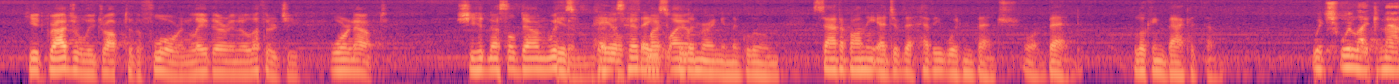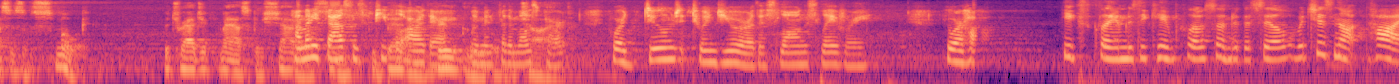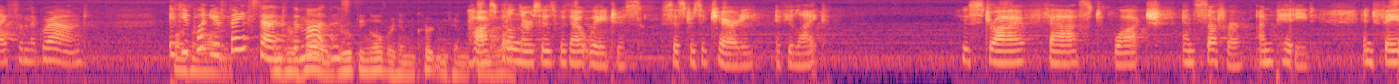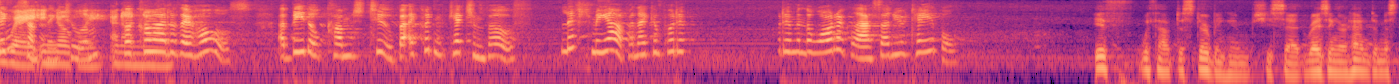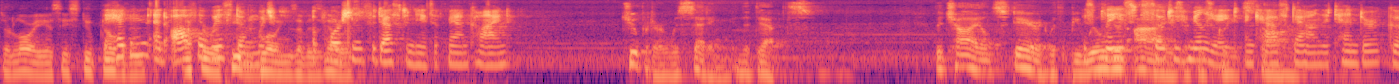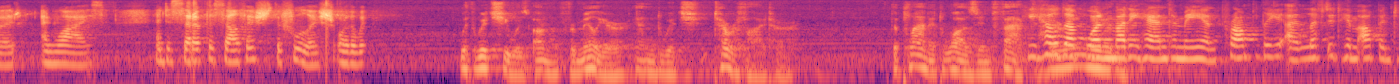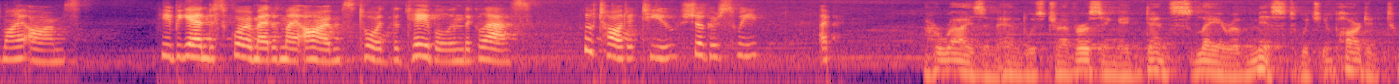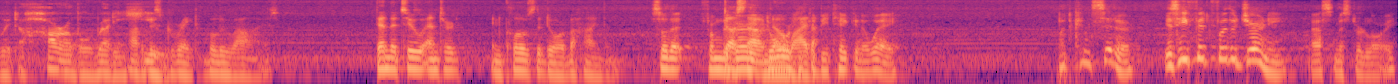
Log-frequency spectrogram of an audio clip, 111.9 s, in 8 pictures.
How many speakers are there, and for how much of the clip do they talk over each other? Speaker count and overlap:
5, about 16%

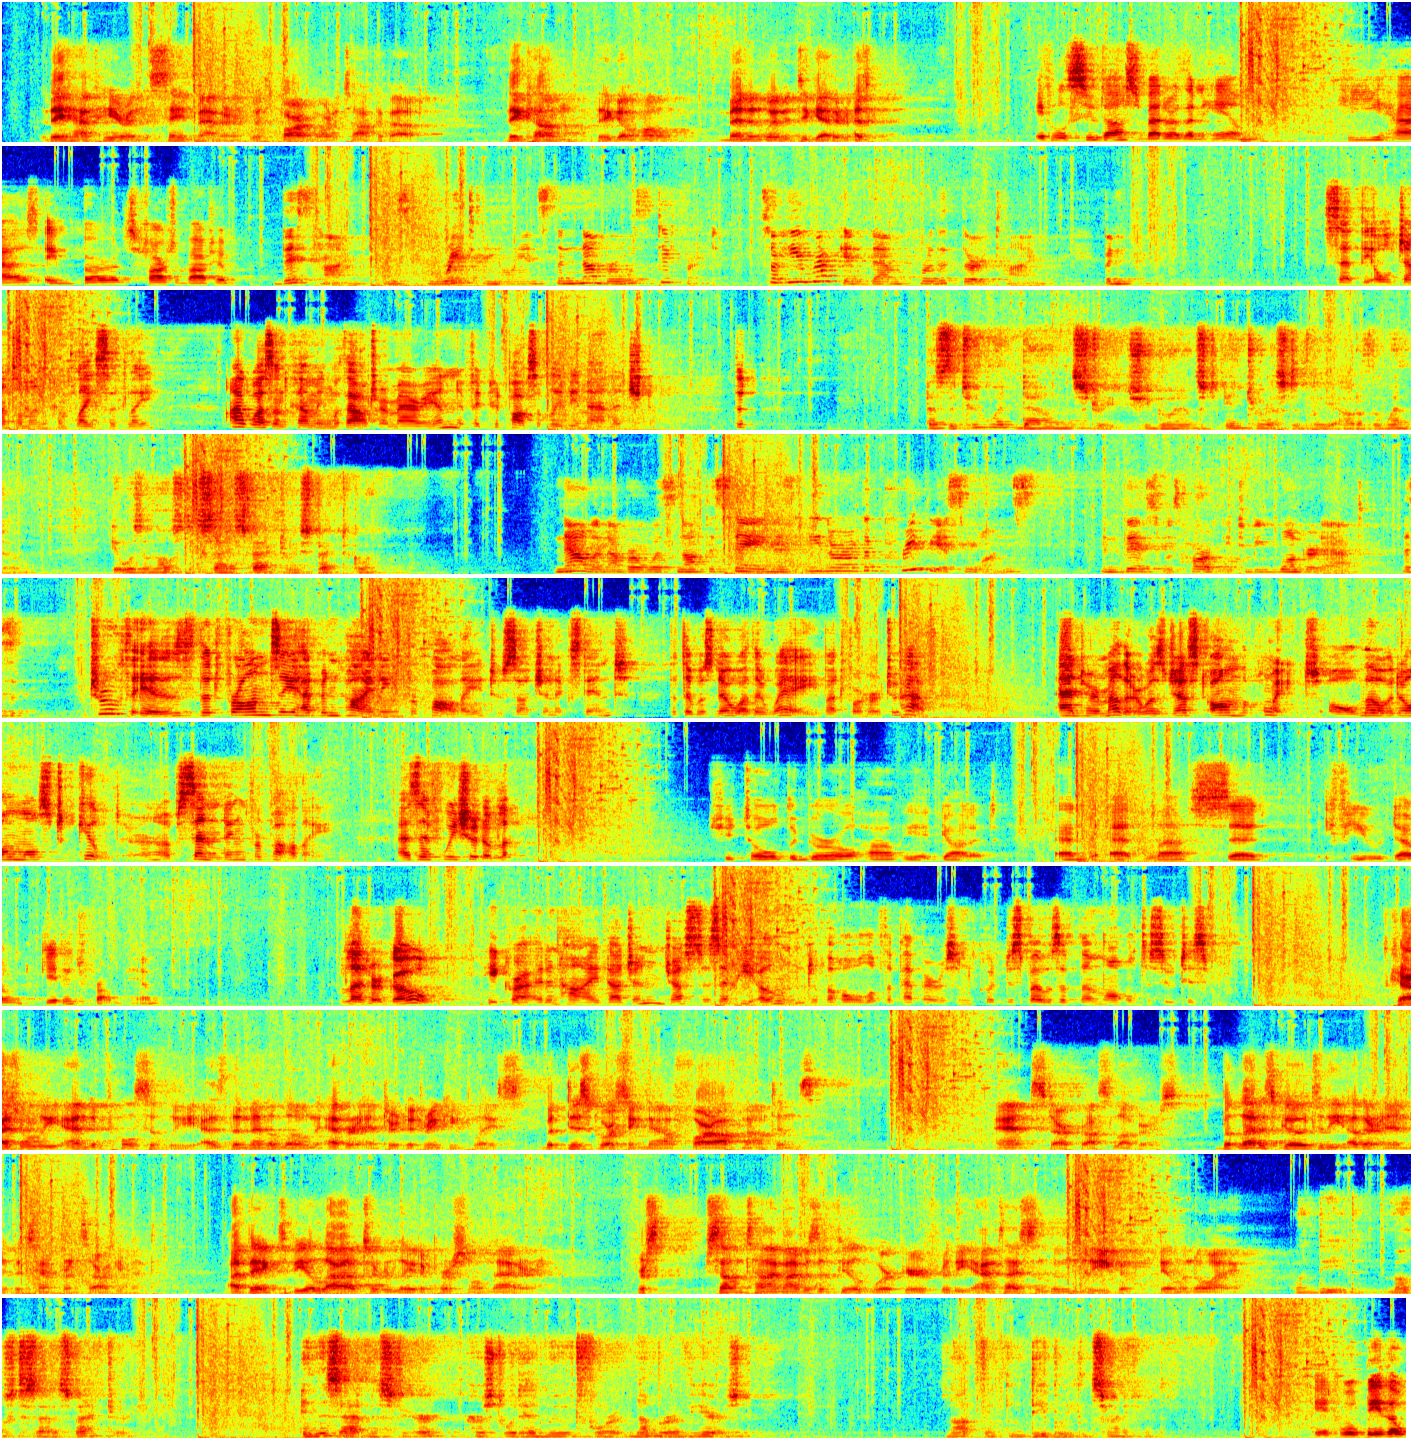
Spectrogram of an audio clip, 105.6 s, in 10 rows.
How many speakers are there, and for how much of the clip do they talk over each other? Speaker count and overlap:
5, no overlap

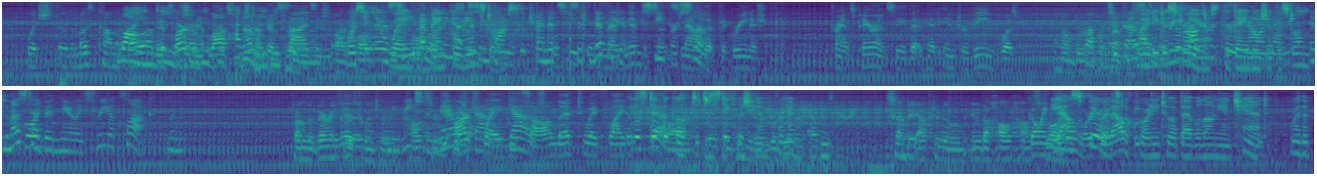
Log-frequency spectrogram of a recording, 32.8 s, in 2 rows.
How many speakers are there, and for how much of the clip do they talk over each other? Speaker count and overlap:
7, about 54%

